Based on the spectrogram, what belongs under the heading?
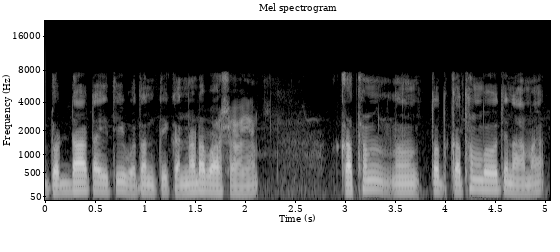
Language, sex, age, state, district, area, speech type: Sanskrit, male, 18-30, Karnataka, Bagalkot, rural, spontaneous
